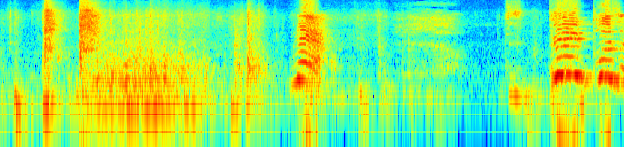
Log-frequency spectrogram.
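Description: A girl's short, scattered vocal sounds and breathy noises rather than full words, with a few short sharp sounds near the start.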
